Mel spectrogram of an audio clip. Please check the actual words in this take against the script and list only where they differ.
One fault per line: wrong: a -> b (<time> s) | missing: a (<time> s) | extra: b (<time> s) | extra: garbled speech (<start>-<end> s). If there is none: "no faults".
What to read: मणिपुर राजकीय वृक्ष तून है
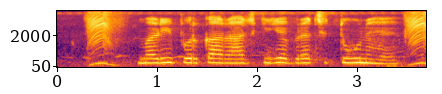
extra: का (1.5 s)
